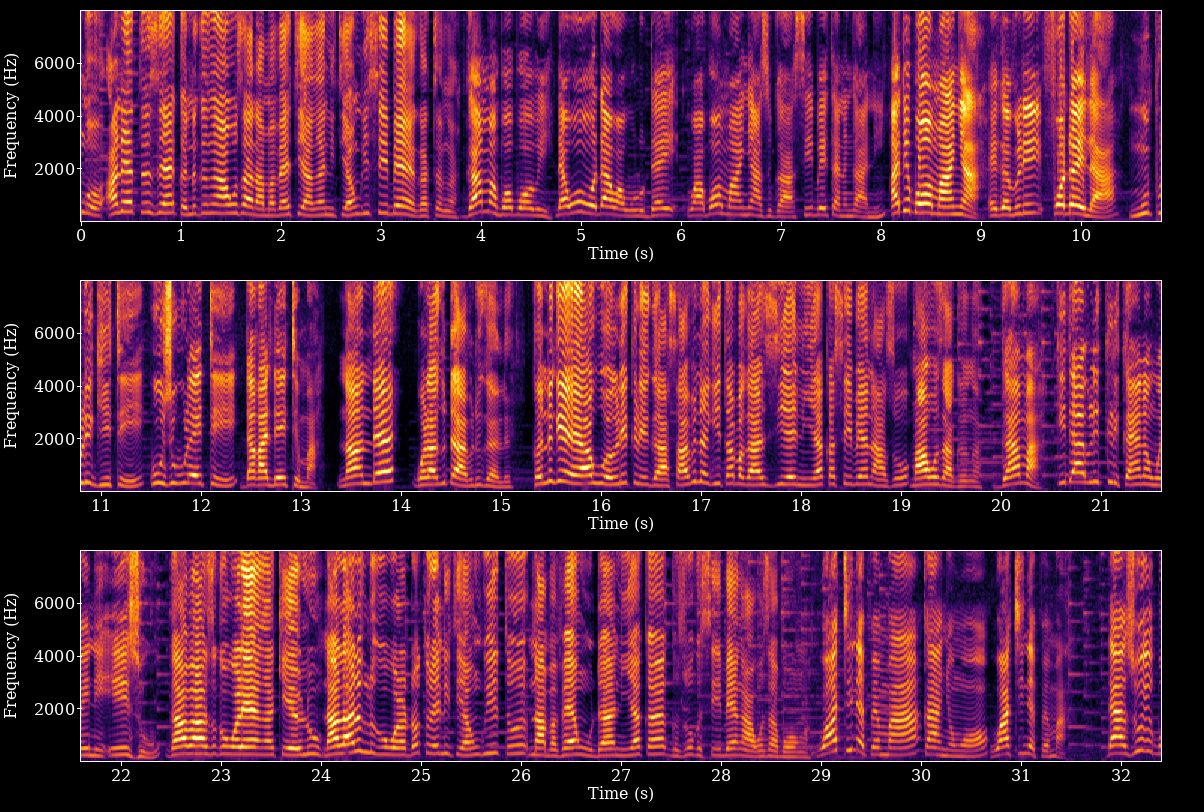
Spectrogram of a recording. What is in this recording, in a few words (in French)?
spot ebola pour femmes toma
